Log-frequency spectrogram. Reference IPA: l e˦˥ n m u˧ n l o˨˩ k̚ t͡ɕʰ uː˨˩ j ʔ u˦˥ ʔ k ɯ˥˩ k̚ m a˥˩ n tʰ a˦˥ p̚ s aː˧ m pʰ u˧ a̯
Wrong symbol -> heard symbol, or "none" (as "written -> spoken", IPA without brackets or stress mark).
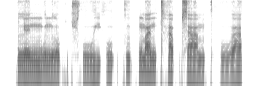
none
